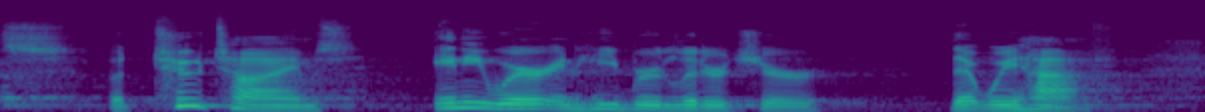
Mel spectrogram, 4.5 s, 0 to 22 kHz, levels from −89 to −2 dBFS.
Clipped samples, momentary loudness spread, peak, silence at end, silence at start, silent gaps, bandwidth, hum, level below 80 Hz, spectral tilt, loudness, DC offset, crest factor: under 0.1%; 14 LU; -18 dBFS; 0.3 s; 0 s; none; 11.5 kHz; none; under -90 dBFS; -5.5 dB/octave; -41 LUFS; under 0.1%; 24 dB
